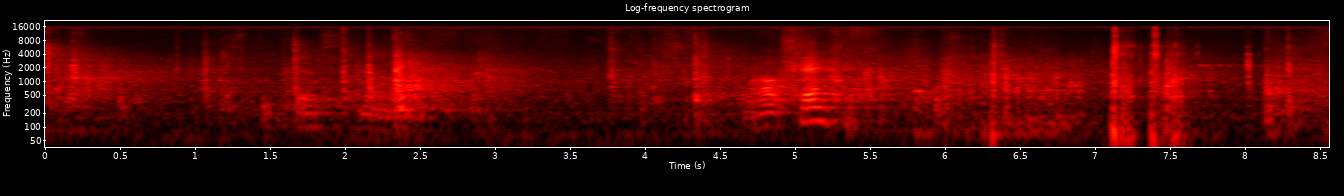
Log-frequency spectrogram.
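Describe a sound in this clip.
A plastic door panel clicks and rattles as it is pulled loose.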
